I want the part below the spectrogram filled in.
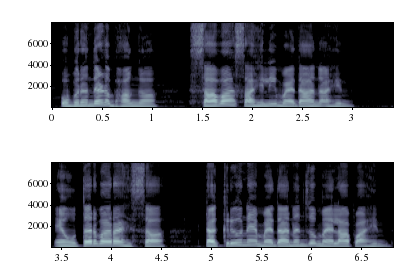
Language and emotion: Sindhi, neutral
